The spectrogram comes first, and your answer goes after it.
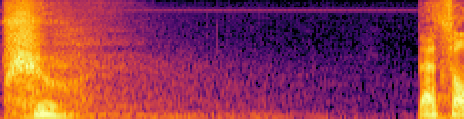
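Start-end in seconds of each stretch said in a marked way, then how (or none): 0.0-0.3 voiceless puff of relief; whew. Real, not acted. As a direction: blow out a long breath. Exhales after heavy teaching.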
